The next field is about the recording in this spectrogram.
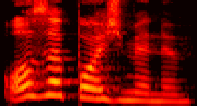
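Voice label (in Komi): оз-ӧ позь меным, Komi, female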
